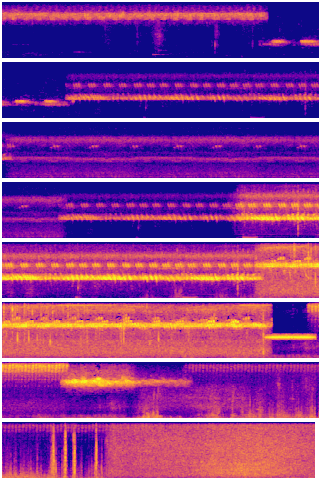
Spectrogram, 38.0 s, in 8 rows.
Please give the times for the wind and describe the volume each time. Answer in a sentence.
The wind can be heard from 19.0 to 37.9 s, getting louder.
